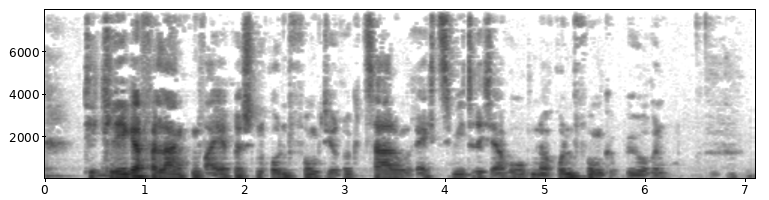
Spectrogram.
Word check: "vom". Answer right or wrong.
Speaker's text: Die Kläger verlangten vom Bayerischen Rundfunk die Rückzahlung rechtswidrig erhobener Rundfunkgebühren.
wrong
